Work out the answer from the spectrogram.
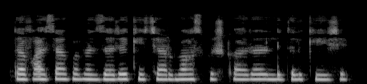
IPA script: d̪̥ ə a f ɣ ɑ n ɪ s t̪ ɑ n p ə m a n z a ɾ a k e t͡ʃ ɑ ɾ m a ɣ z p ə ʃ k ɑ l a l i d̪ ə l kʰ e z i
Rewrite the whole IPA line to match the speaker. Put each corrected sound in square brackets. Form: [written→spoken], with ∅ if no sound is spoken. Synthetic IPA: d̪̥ ə a f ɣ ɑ n ɪ s t̪ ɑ n p ə m a n z a ɾ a k e t͡ʃ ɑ ɾ m a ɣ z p ə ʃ k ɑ [l→ɾ] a l i d̪ ə l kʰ e [z→ʒ] i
